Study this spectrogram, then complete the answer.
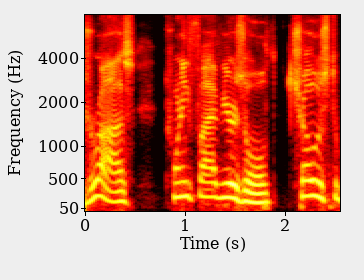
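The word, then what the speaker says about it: Sheeraz: Now, Shiraz, or if you pronounce his name correctly, Shiraz, 25 years old, chose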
